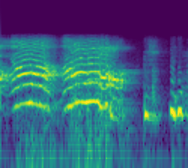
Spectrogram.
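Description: Two drawn-out, high, wavering wails from an infant, followed by shorter fussy sounds; an ordinary infant cry.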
